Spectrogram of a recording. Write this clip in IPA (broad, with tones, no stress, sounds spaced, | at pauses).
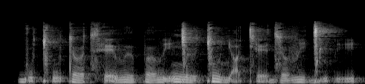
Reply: ɡ ṵ˧˩˧ ǀʰ ṵ˨˦ t ɵ˧˩˧ t͡sʰ ḛ˥˨ β ɨ˧˩˧ p ɵ˧˩˧ β ḭ˨˦ ŋ͡ǀ ʉ˧˩˧ ǀ u˥˨ ʎ a̰˧˩˧ cʰ ḛ˧˩˧ d͡z ɵ˧˩˧ v i˥˨ ɡ͡ǀ ḭ˥˨ p ḭ˨˦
